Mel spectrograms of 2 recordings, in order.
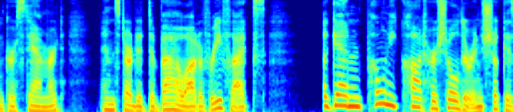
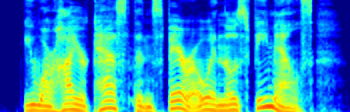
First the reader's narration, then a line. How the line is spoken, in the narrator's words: Pony said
